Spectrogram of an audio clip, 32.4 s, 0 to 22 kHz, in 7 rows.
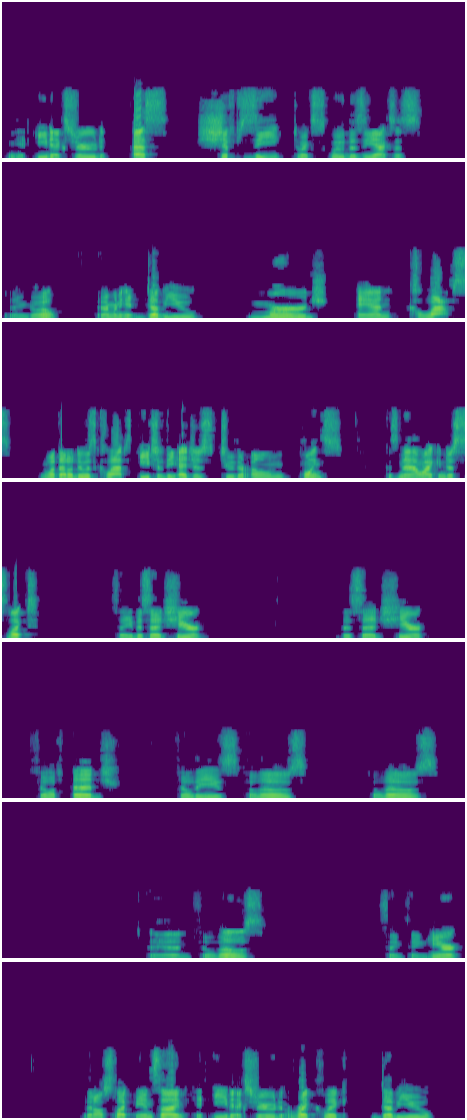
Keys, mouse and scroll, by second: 0.4 e, 5.3-7.2 drag, 6.1 w, 10.0-10.4 scroll up 1, 10.4-12.8 middle drag, 12.4 ctrl+Tab, 14.2-25.9 right drag, 18.1 f, 18.4 a, 20.4 f, 22.3 f, 25.4 f, 25.6 a, 25.9-27.9 middle drag, 27.9-29.4 right drag, 28.4 f, 29.4-30.5 middle drag, 30.0 e, 30.5 click, 31.1-32.4 right drag, 31.1 w.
